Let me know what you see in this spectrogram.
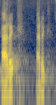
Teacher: if it's between vowels you flap the tea so it's kinda sort of like an R or a D sound almost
